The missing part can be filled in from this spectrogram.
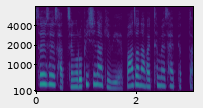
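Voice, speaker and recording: A woman speaks at a moderate pace with lively intonation and a dark, mellow tone. The sound is dry and close with no echo, over a quiet background. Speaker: singer-songwriter. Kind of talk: audiobook novel reading for sleep.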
